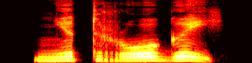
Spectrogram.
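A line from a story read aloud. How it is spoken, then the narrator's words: Stern warning. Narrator (Russian): строго предостерег Куприян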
